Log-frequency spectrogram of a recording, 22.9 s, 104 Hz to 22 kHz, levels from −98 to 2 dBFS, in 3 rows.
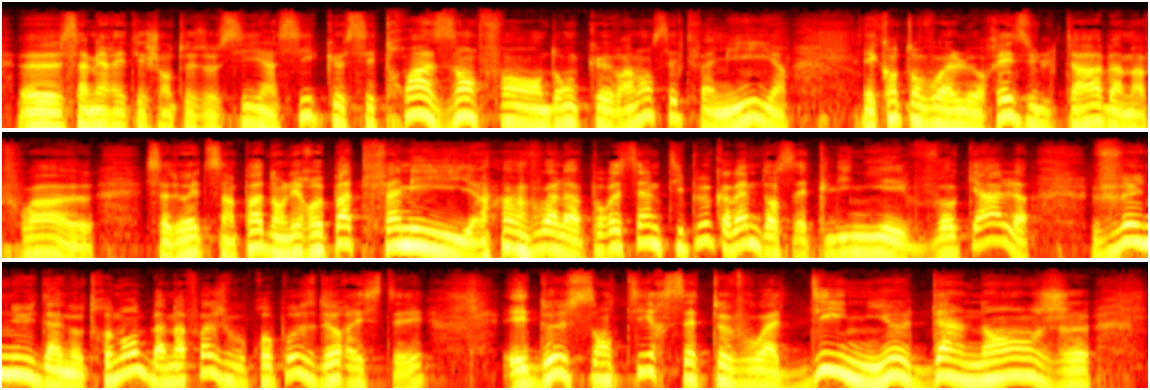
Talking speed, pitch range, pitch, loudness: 180 wpm, 115-170 Hz, 135 Hz, -17 LUFS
